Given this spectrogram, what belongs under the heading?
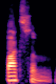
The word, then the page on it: buxom: American English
